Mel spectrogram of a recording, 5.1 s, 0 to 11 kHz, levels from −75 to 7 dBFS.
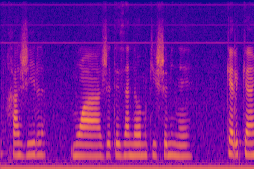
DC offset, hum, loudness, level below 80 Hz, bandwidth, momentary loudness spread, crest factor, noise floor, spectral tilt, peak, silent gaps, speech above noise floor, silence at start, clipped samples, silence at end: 3%; none; -21 LUFS; -50 dBFS; 11 kHz; 22 LU; 18 dB; -42 dBFS; -4.5 dB/octave; -4 dBFS; none; 21 dB; 0 s; under 0.1%; 0 s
